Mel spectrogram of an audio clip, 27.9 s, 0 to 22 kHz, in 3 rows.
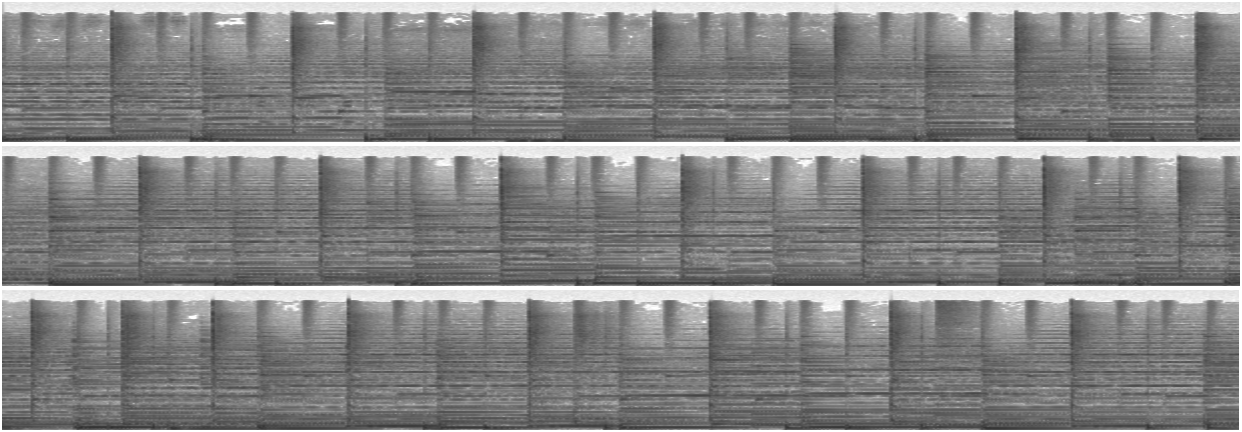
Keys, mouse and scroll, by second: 3.2 click, 6.4 alt+scroll down 1, 7.3 alt+click, 10.0 shift+click, 10.9 click, 13.1 click, 15.7 alt+scroll up 1, 17.1 space, 17.2 click, 17.6 space, 17.8-20.3 drag, 23.6 ctrl+d, 23.8 click, 24.5 space, 24.7 click, 25.1 space, 26.2 shift+click.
